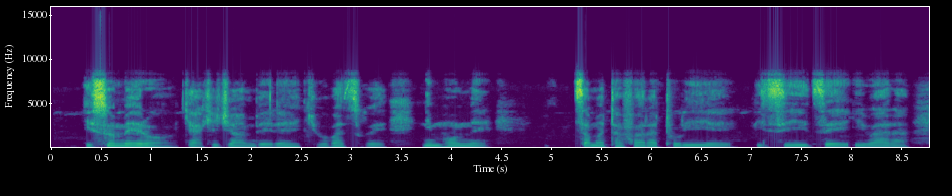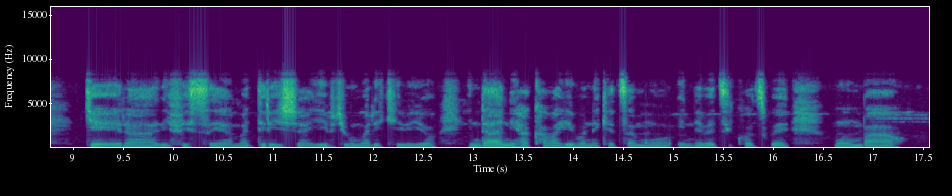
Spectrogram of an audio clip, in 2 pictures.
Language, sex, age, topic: Rundi, female, 25-35, education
